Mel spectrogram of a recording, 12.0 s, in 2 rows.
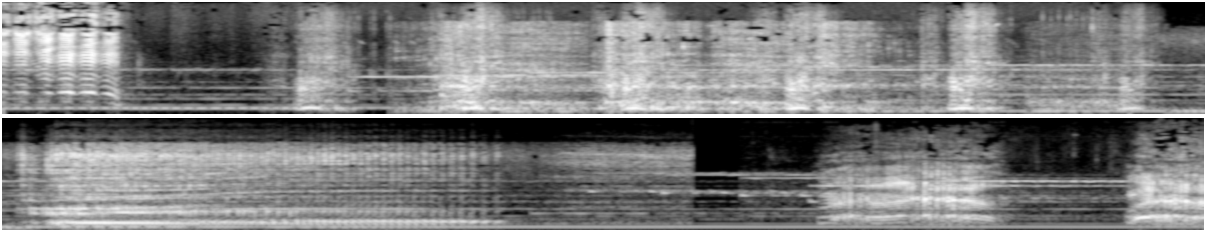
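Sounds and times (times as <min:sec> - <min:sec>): goat bleating: 0:00.0 - 0:00.7
background music: 0:00.0 - 0:12.0.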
